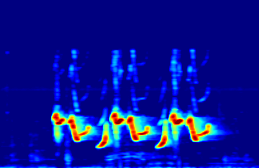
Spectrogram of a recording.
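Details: Lure song of a vigorous cinereous tit (gelatik batu) meant to draw rival birds into singing: four bright, high two-part whistles in quick succession, each falling in pitch, over near silence.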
